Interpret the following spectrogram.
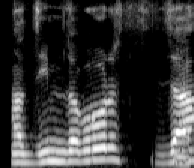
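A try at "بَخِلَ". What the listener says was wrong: না, না, এটা জিম নয়, প্রথমে বা আছে, ঠিক আছে, তারপরে খ। বাখিলা।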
